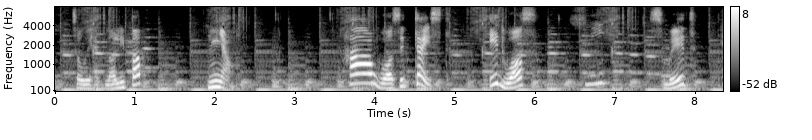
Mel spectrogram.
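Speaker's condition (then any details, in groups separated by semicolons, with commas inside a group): No condition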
